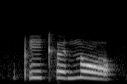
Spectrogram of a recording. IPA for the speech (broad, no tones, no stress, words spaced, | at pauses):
pʼekʰœd nɔ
